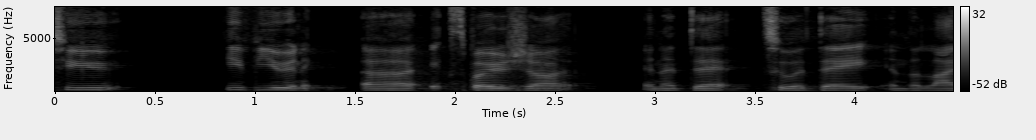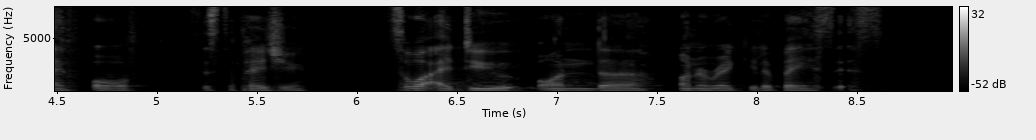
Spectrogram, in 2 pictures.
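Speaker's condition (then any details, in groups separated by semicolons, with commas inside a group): No condition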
